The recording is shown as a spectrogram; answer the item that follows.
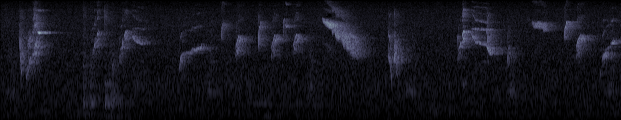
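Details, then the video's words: European goldfinch song for teaching and encouraging goldfinches to sing: lively high twitters, buzzy trills and a sharply sweeping note in steady bursts, each lasting about half a second. "بتبتة جد مهمة لتحفيظ و تحفيز طيور الحسون على التغريذ"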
